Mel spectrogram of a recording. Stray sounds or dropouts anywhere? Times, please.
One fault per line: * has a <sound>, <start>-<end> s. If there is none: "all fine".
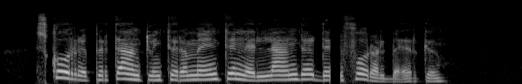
* has a dropout, 3.3-3.4 s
